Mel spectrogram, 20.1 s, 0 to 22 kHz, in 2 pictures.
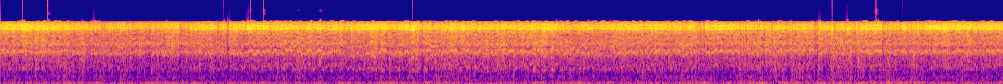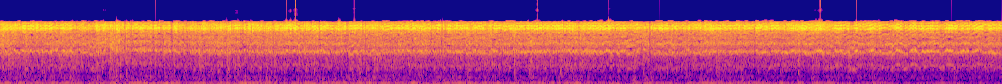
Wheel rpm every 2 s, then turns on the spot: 210, 200, 190, 230, 230, 240, 230, 230, 230, 220.
none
